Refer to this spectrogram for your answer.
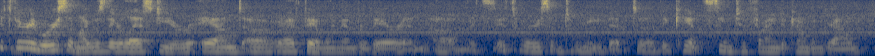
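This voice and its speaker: At a moderate pace with hardly any pauses, a woman with an American accent speaks at a fairly low pitch with ordinary pitch variation and big swings in loudness, and audible room echo surrounds her. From US Midwest, Michigan. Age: 80s+. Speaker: interviewee. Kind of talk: interview. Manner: halting.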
